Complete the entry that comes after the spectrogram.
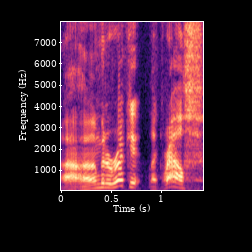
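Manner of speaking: high, goofy, silly comic-actor voice. Retelling how a comedian does a silly person: John C. Reilly voice. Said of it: "does a really good John, John C. Reilly".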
